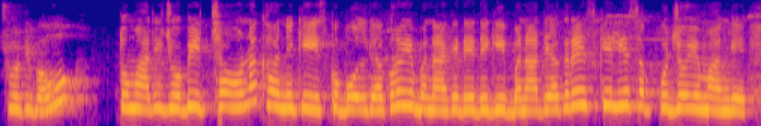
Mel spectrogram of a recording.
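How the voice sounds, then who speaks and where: A woman's voice: high voice, brisk, close to an everyday voice. A woman playing a domineering mother-in-law who scolds and taunts her daughter-in-law, in an echoey room with slightly dull sound. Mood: scornful.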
